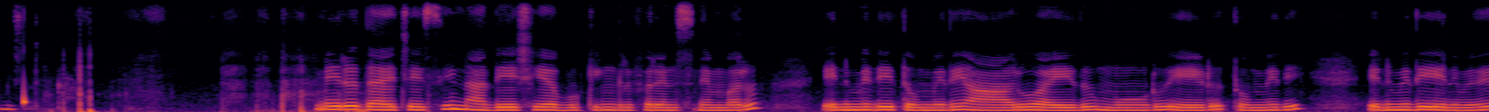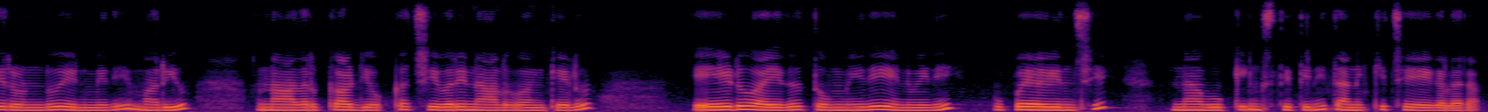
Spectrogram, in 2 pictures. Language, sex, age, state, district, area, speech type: Telugu, female, 30-45, Telangana, Warangal, rural, read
